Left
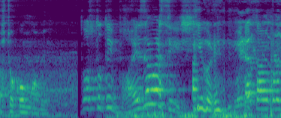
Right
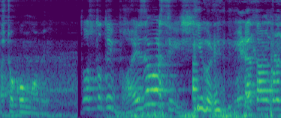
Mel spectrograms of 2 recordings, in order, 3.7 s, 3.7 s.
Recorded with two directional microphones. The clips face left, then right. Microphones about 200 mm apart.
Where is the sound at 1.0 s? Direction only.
10° left (ahead or behind).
